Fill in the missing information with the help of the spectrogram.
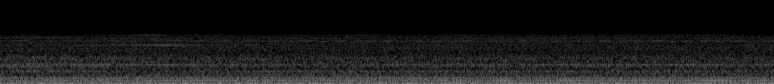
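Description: Domestic cat purring, a steady low hum, while being stroked.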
